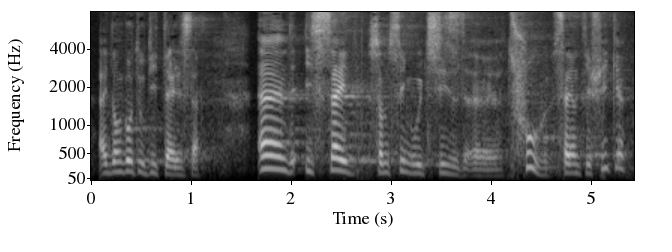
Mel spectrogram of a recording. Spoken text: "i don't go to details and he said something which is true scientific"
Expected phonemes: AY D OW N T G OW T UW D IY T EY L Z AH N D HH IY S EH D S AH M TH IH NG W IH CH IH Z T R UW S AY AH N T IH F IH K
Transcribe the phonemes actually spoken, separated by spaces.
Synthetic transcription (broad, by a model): AY D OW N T G OW T UW D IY T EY L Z AH N D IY S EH D S AH M TH IH NG W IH CH IH Z T R UW S AY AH N T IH F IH K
